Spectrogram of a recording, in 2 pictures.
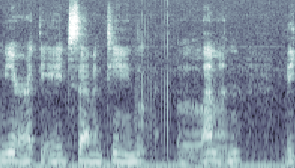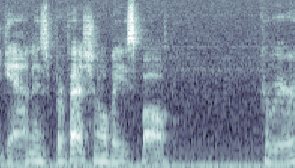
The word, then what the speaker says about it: Lemon: Lemon. Okay, kind of like the fruit then. Lemon, huh? Not Lehman, but lemon. Like the fruit.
